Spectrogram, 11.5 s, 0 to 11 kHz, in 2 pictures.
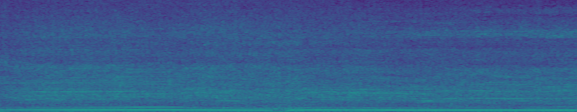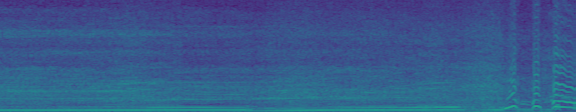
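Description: A BMW S1000R motorcycle engine drones at steady high revs while riding, loud and close, with brief dips in pitch as the throttle shifts and a sharp rise in revs at the end.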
